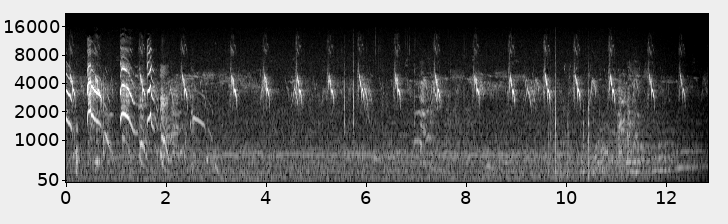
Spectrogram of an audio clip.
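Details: Prairie dog at Out of Africa park, Camp Verde, Arizona: a burst of rapid overlapping squeaky chirps opens, then settles into a steady run of short high barks at about one and a half per second, with a faint low hum behind.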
